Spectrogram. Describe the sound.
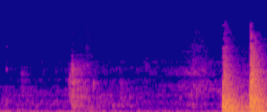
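Knocking on a door at night, in a narrated drama: a faint thud, then two loud, sharp knocks in quick succession near the end, alone without talk.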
